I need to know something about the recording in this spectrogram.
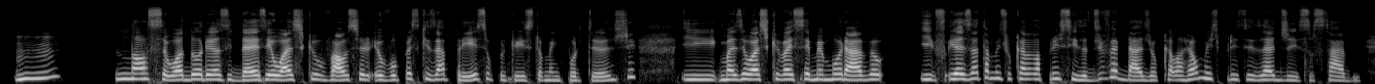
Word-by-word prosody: Uhum. 275 +9 +2 0.6
Nossa, 250 -1 +3
eu 200 -2 +2
adorei 230 +2 +4
as 225 -1 0
ideias. 200 0 +3
Eu 220 -2 +5
acho 210 0 +3
que 245 - -5
o 225 -3 -2
voucher 210 +2 +2
eu 210 0 0
vou 210 +2 -4
pesquisar 235 -1 -2
preço, 220 +4 -3
porque 200 -1 -8
isso 195 -2 -5
também 195 -1 -5
é - - -4
importante, 190 - -5 0.5
e 220 -2 -1
mas 220 +1 +3
eu 245 -1 +4
acho 230 -1 +5
que 240 - -4
vai 235 0 +4
ser 250 -1 0
memorável 225 -1 +3 0.4
e 230 0 0
f 210 - -11
e 250 - +6
é - - +6
exatamente 275 +2 -1
o - - -8
que 255 - -2
ela 245 0 0
precisa, 245 -5 -4
de 185 +8 -10
verdade, 215 - -1
é 195 - -4
o - - -12
que 215 - -13
ela 205 -1 -1
realmente 260 +3 -1
precisa, 215 -1 -4
é 210 - 0
disso, 195 -2 -9
sabe? 180 -3 -6
220 Hz, 210 wpm, -22 LUFS, 200-245 Hz, 0.6 s, e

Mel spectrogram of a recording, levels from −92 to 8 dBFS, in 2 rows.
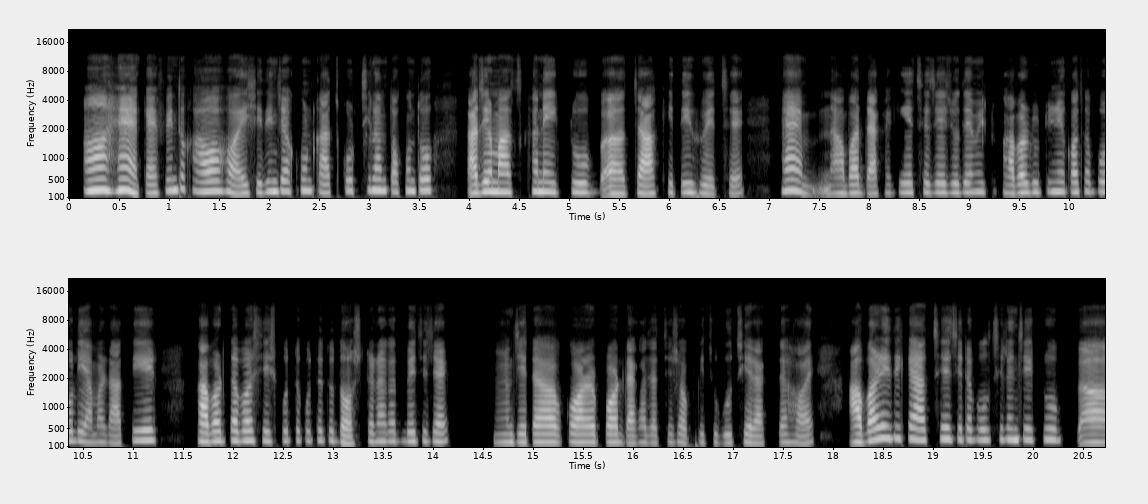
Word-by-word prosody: আ - - 0 0.3
হ্যাঁ 260 -2 +8
ক্যাফেইন 195 +6 0
তো - - -2
খাওয়া 230 +1 +5
হয়। 185 -3 +2
সেদিন 215 +2 -1
যখন 250 +2 -2
কাজ 200 0 -1
করছিলাম 255 +1 0
তখন 230 +3 -2
তো - - +3 0.4
কাজের 215 +3 +6
মাঝখানে 225 +1 +3
একটু 215 +2 -9 0.3
আ - - +7 0.2
চা 185 -3 +6 0.2
খেতেই 205 +1 -5
হয়েছে, 175 -1 -7 0.5
হ্যাঁ? 250 0 +5
এম 180 - -11
আবার 195 +1 0
দেখা 180 +2 -3
গিয়েছে 210 +1 -6
যে 210 - -2
যদি 205 +1 -5
আমি 215 - -5
একটু 225 - -30
খাবার 195 +2 +1
রুটিনের 225 +1 -4
কথা 220 +1 -3
বলি। 220 -1 -3
আমার 185 +1 -10
রাতের 230 +7 -1 0.4
খাবার-দাবার 220 +2 +4
শেষ 215 -2 -5
করতে, 220 +1 -10
করতে 220 +1 -11
তো - - -6
১০ 160 -1 +1
টা 205 - -7
নাগাদ 210 0 -5
বেজে 210 0 -4
যায়। 205 0 -1 0.5
উম 185 +1 -7
যেটা 190 0 0 0.3
করার 185 -1 +4
পর 185 -1 +5
দেখা 170 +1 -3
যাচ্ছে 175 +1 -12
সবকিছু 180 +2 -10
গুছিয়ে 180 +1 -5
রাখতে 165 +3 -10
হয়। 170 0 -5 0.5
আবার 220 +5 +5
এদিকে 275 0 -3
আছে 240 +3 -10
যেটা 250 -1 -5
বলছিলেন 250 +1 -4
যে - - -5
একটু 255 +2 -8 0.4
আ - - +5
210 Hz, 180 wpm, -23 LUFS, 190-230 Hz, 0.5 s, হ্যাঁ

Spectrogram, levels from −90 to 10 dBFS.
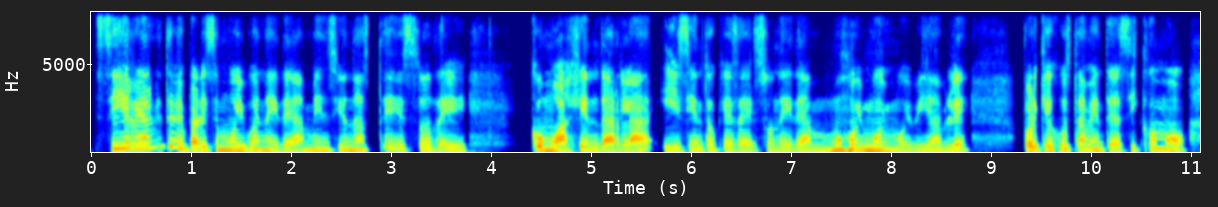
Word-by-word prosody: Sí, 295 +1 +4
realmente 330 +8 +1
me 320 -8 +1
parece 215 +1 +2
muy 225 -1 +3
buena 240 0 -1
idea. 185 0 -2
Mencionaste 235 +5 -3
eso 225 -1 -4
de 165 -5 -4 0.6
cómo 215 -1 +5
agendarla 190 -1 +2
y 190 +1 -4
siento 200 +3 -4
que 195 - -6
esa 195 0 -3
es 195 0 -8
una 195 -2 -6
idea 175 -1 -1
muy, 235 +7 +2
muy, 225 -1 +4
muy 190 -2 -5
viable. 175 +3 -3 0.5
Porque 225 0 +3
justamente 240 -1 -1
así 180 +4 -3
como 280 +4 0
215 Hz, 145 wpm, -24 LUFS, 190-240 Hz, 0.6 s, cómo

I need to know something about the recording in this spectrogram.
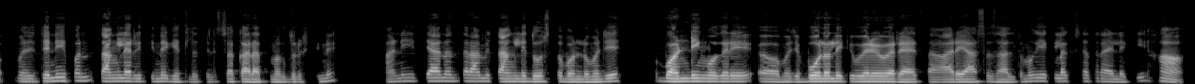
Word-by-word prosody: म्हणजे 135 -2 -5
त्याने 155 +3 +1
पण 175 0 -4
चांगल्या 150 0 +3
रीतीने 140 0 -5
घेतलं, 125 -3 -7 0.2
सकारात्मक 120 -1 -1
दृष्टीने. 120 +6 -8 0.5
आणि 150 +4 -7
त्यानंतर 155 -1 0
आम्ही 145 0 -1
चांगले 135 -1 +2
दोस्त 130 0 -2
बनलो 125 -2 0
म्हणजे 130 +5 0 0.5
बॉन्डिंग 145 +1 +6
वगैरे. 140 0 +2 0.2
अ, 125 -1 0
म्हणजे 130 0 -4
बोलवले 140 0 +6
की 135 - -9
वेळेवर 130 -1 +4
यायचा. 115 -1 0
अरे 125 +1 +2
असं 120 +2 -2
झालंत. 120 0 -4
मग 140 +3 -6
एक 150 -1 -6
लक्षात 145 0 -7
राहिलं 125 -3 -5
की 165 +2 -12
हां, 130 -8 +2
135 Hz, 160 wpm, -25 LUFS, 125-145 Hz, 0.5 s, बॉन्डिंग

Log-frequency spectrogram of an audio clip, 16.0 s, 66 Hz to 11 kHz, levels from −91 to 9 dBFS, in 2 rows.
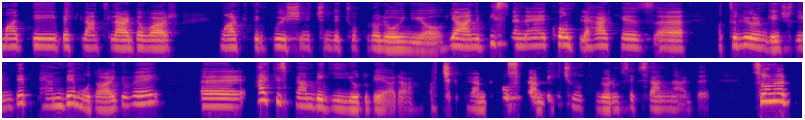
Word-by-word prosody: maddi 195 -1 0
beklentiler 180 -2 +1
de 175 -1 0
var. 170 0 +3 0.4
Marketing 185 - -2
bu 395 - 0
işin 375 - -2
içinde 180 0 -11
çok 180 +1 -18
rol 165 -1 0
oynuyor. 150 0 -1
Yani, 190 -2 +4
bir 255 - -5
sene 210 -4 0
komple 220 -1 +3
herkes, 195 -2 -2
eee, 85 0 +1 0.3
hatırlıyorum 210 -5 +4
gençliğimde 175 - -3
pembe 210 +5 0
modaydı 160 +1 -3
ve, 260 +4 +1 0.4
eee, 200 -1 +3
herkes 315 -5 +3
pembe 205 -3 +1
giyiyordu 155 -4 -3
bir 75 - -2
ara. 70 0 -13
Açık - - +2
pembe, 150 +1 -9 0.2
toz 430 0 +3
pembe. - - -4
Hiç 480 - -6
unutmuyorum 155 -4 -7
80'lerde. 160 0 -10 0.4
Sonra 310 0 +6
190 Hz, 135 wpm, -24 LUFS, 170-215 Hz, 0.4 s, Sonra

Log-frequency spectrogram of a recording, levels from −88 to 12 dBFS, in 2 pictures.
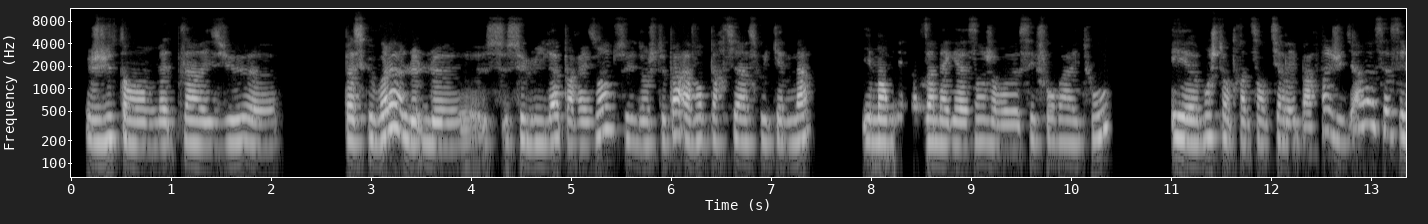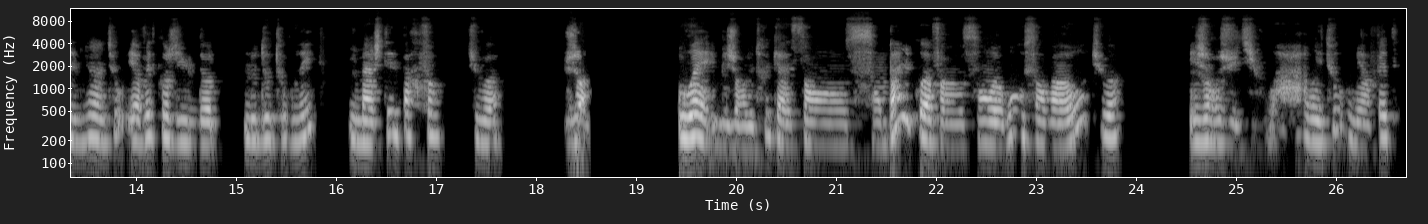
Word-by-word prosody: juste 205 +2 +1
en 180 -2 +1
mettre 180 0 -1
plein 190 -3 +2
les 180 0 -2
yeux, 190 +2 +2
heu 170 -1 -2 0.7
parce 195 -1 +2
que 210 - 0
voilà 245 +8 +6
le 185 -4 +4
le 175 -2 -1
ce 185 0 -11
celui-là 190 +1 +1
par 180 -3 -2
exemple, 250 +11 0
celui 200 -7 -7
dont 185 0 -3
je 180 - -12
te 195 - -4
parle, 240 0 +5
avant 200 +1 +2
de 200 - -15
partir 200 0 -3
à 190 - -1
ce 190 +1 -10
week-end-là, 190 +3 -1 0.5
il 200 - -1
m'a 190 - +7
emmené 190 +2 -3 0.2
dans 195 - +4
un 195 - +2
magasin 180 +1 0
genre, 170 -2 -3
heu, 165 - -1
Sephora 190 +2 -5
et 180 - -8
tout. 215 +12 -3 0.6
Et, 210 -3 +5
heu, 185 - +1
moi 220 +3 -1
j'étais 215 0 -4
en 200 - 0
train 180 -1 -4
de - - -14
sentir 185 +1 -5
les 175 0 -3
parfums, 160 +8 -3
je 220 - -4
lui - - -8
dis: - - -8
«Ah - - 0
ouais! 330 -1 +1
Ca 255 -5 -3
c'est 235 -2 -3
le 195 -2 -5
mien» 210 -1 +1
et - - -6
tout. 195 - -9
Et 200 - +1
en 195 - +1
fait, 225 +1 +1
quand 215 -1 +1
j'ai 190 -2 -5
eu 190 - -2
le 175 - -16
doc 180 -1 +2 0.3
le 200 -1 -1
dos 205 +1 -1
tourné, 205 +6 -4 0.3
il 200 -2 -2
m'a 185 -1 +8
acheté 180 +7 -1
le 230 - -1
parfum, 230 -1 -1 0.2
tu 205 - -8
vois? 180 -2 -1 0.6
Genre - - +4 0.9
ouais, 215 +6 +8
mais 335 - -7
genre 155 - -1
le 155 - 0
truc 220 +7 -8
à 170 -2 +2
cent 170 0 0
cent 175 +1 -6
balles, 380 - +5
quoi! 210 -3 +9
Enfin, 170 -3 -1
100€ 180 +7 +2
ou - - -2
120€, 185 - +2
tu 255 - -11
vois? 220 +1 +2 0.7
Et 190 - -2
genre 190 -1 +1
je 185 - -5
lui 320 - -7
dis: - - -8
«Waouh!» 200 -3 -4
et - - -2
tout, 270 +9 -10
mais 175 -3 -4
en 165 - -3
fait 215 +6 -1
190 Hz, 235 wpm, -21 LUFS, 180-210 Hz, 0.9 s, quoi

